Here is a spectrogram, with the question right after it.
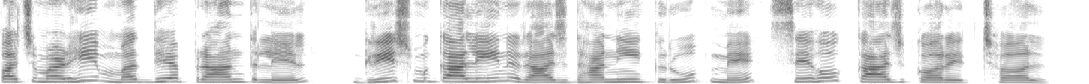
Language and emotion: Maithili, neutral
